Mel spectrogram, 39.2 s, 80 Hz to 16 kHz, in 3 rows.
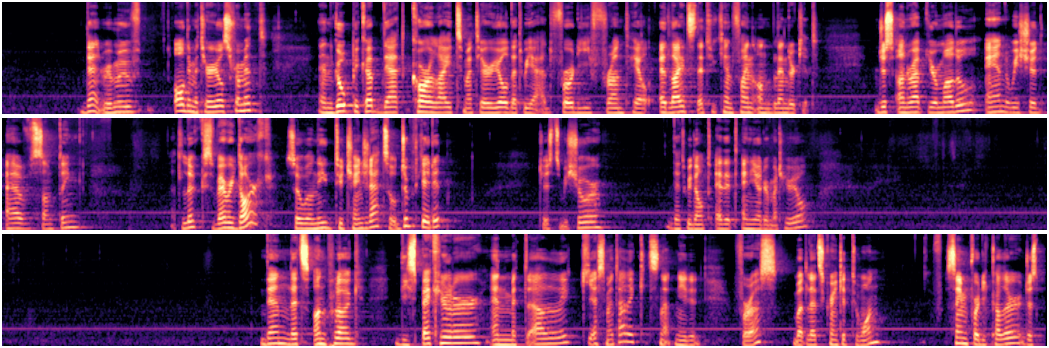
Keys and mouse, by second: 1.7 click, 2.1-4.2 drag, 4.6 middle click, 6.0 Tab, 6.0 a, 7.1 click, 8.5 middle click, 9.1 Tab, 9.4 alt+a, 10.0-10.5 drag, 10.9 z, 14.5 click, 15.0 click, 21.3 click, 21.8-22.5 middle drag, 25.1-26.7 middle drag, 27.6 click, 29.5 click, 31.4-33.2 drag, 33.4-34.9 drag, 36.5-37.2 drag, 37.4 click, 38.5 middle click.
